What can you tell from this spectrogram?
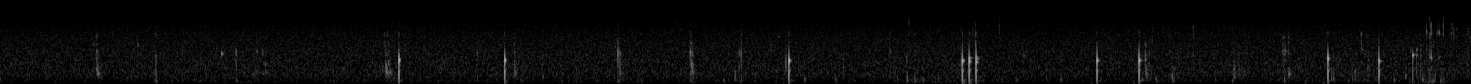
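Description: Underwater sound: a faint steady hiss broken by about fifteen irregular sharp clicks, with a quick cluster of them about two-thirds of the way through.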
